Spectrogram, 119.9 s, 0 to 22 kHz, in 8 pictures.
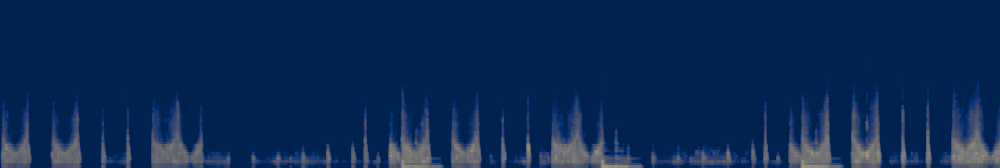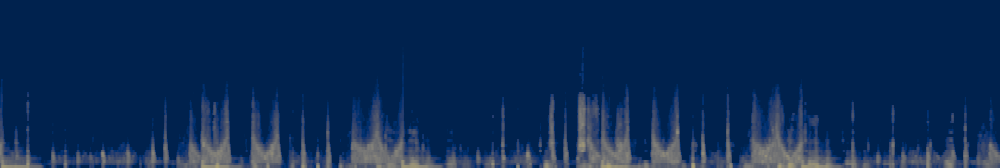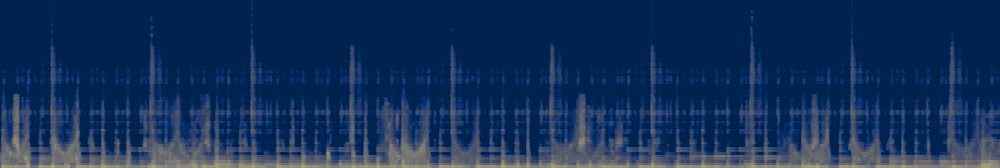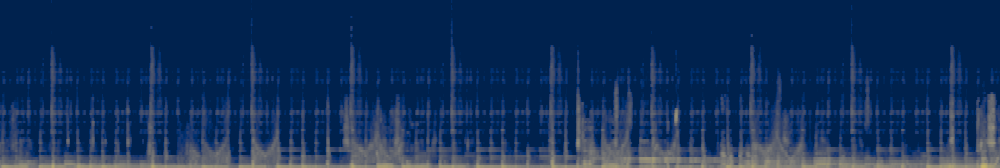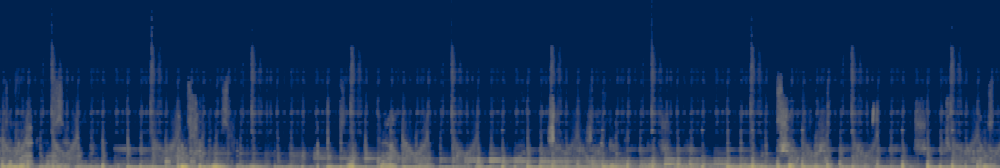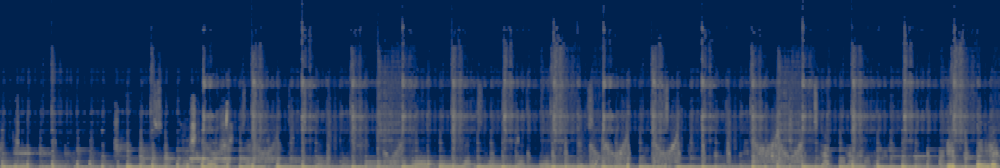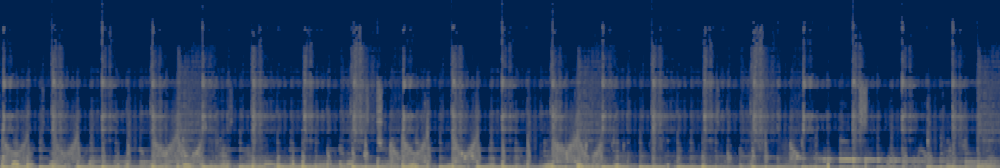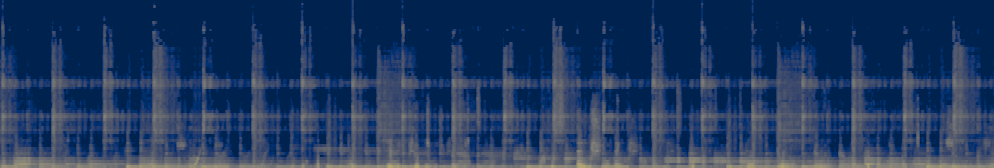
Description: look, my mom visited for two weeks so i could either go into the studio and be all antisocial with my mom who lives thousands of miles away or i could mess around with some electronica in the living room. i opted for the latter and as a result had a rich visit with my mother and avoided being smacked upside the head (for ignoring her).
in any case, this is about 6:18 of tunage. i like the voices that you can barely understand. they’re some friends of mine reading various things and stuff. i really love working with the human voice and obscuring it. i can also say that i am getting over my fear of drum loops. i think i “get it” now. or maybe i’ve just given in and decided that i’m not a very creative percussionist and loops make my life easier. i think i like the “getting over the fear” option.
garage band tomfoolery, music, original music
